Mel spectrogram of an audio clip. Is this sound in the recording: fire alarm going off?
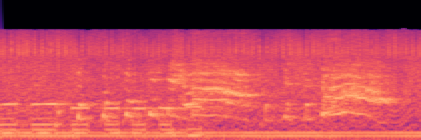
no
